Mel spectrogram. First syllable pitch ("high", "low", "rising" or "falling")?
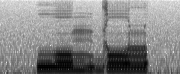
low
